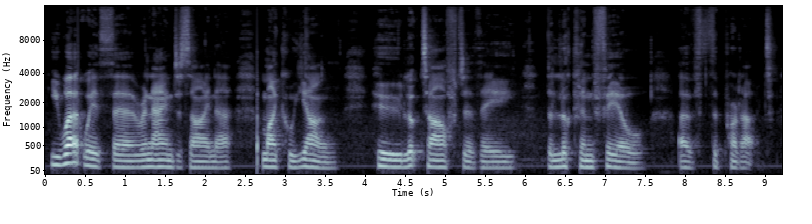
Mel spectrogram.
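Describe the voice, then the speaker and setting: Low-voiced male interview host. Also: fairly even intonation, slow, fairly bright tone. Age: middle-aged. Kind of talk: interview presenting.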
